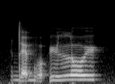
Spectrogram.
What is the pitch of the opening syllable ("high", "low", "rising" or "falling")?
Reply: high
